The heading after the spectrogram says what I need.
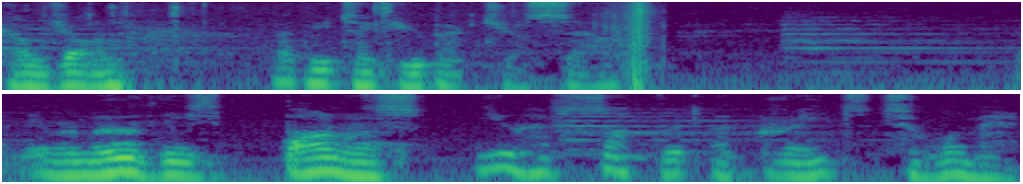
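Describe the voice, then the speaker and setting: An actor playing a compassionate, devout Victorian prison chaplain in a period radio drama, solemn and impassioned. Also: male voice, mid-range voice, measured pace, mellow, slight background noise, close to an everyday voice. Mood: indignant, tender. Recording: dull lo-fi audio, music underneath.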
